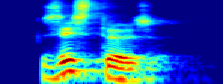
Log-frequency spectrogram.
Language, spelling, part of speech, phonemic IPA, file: French, zesteuse, noun, /zɛs.tøz/, LL-Q150 (fra)-zesteuse.wav
- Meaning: zester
